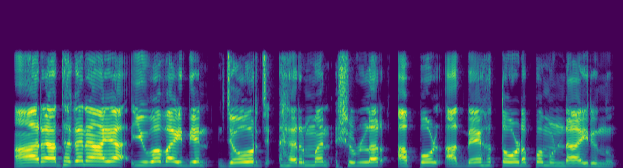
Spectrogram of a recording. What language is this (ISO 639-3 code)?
mal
